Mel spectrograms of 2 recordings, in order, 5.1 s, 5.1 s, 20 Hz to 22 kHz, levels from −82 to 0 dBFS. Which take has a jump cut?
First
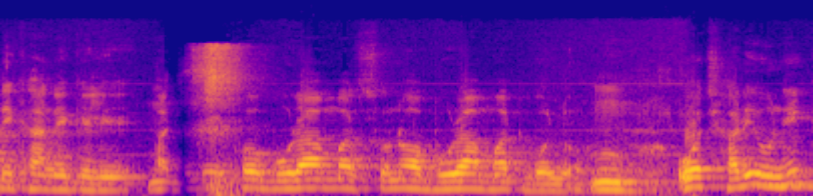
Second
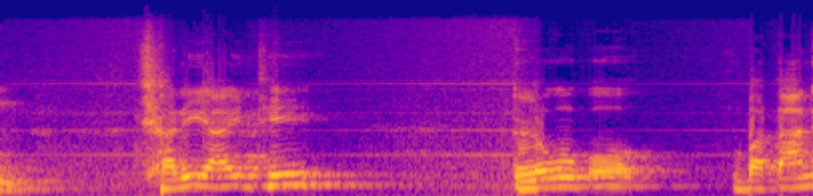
first; 1 cut; at 1.1 s

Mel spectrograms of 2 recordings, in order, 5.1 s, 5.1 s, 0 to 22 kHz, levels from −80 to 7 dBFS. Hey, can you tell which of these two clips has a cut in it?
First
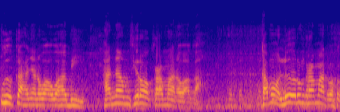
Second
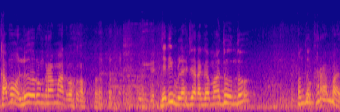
second; 1 cut; at 2.3 s

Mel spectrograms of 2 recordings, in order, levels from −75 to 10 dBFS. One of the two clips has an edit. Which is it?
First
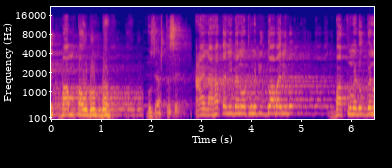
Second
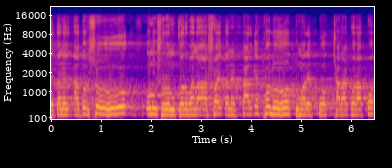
first; 2 cuts; at 1.9 s, 2.7 s

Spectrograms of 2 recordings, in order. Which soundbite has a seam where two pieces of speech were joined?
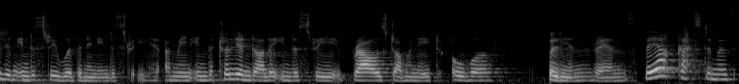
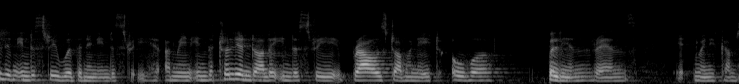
first; 1 cut; at 6.3 s

